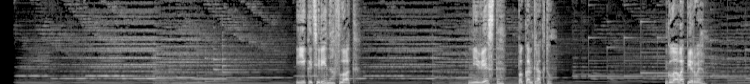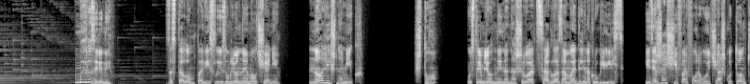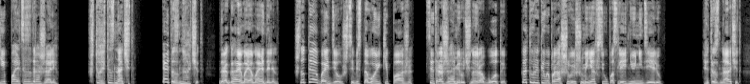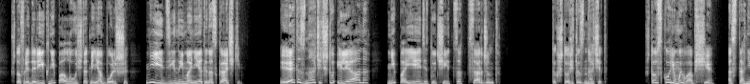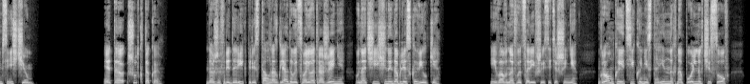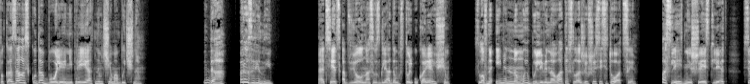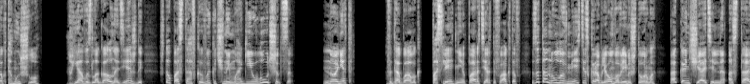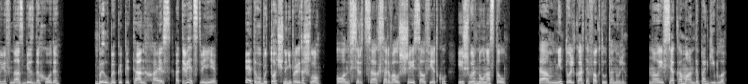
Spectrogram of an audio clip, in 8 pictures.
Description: Аудиокнига Невеста по контракту | Библиотека аудиокниг
Прослушать и бесплатно скачать фрагмент аудиокниги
